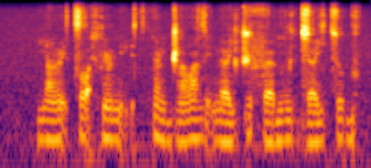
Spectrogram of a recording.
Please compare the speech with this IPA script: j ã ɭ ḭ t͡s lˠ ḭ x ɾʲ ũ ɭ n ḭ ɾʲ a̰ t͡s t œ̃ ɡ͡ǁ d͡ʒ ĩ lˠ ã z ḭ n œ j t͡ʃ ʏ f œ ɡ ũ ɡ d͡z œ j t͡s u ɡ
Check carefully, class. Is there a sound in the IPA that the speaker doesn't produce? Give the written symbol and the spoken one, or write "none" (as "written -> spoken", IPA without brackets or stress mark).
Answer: ɡ͡ǁ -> ɡ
